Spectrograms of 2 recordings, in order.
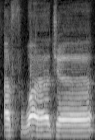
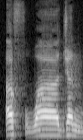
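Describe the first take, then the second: First: The word ends with a long a vowel. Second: The word ends with an n sound. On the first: The reader stops at the end of the verse. "It becomes afwaja. You read it with one fatha, one zabar, and one alif" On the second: The word is read without stopping on it. "It says afwajan"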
